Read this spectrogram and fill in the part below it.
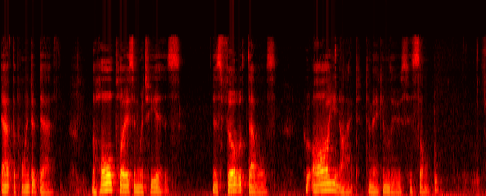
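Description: A young man reads aloud calmly, close to a microphone.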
